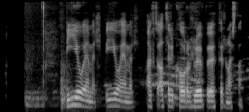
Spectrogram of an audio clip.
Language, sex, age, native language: Icelandic, male, 30-39, Icelandic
